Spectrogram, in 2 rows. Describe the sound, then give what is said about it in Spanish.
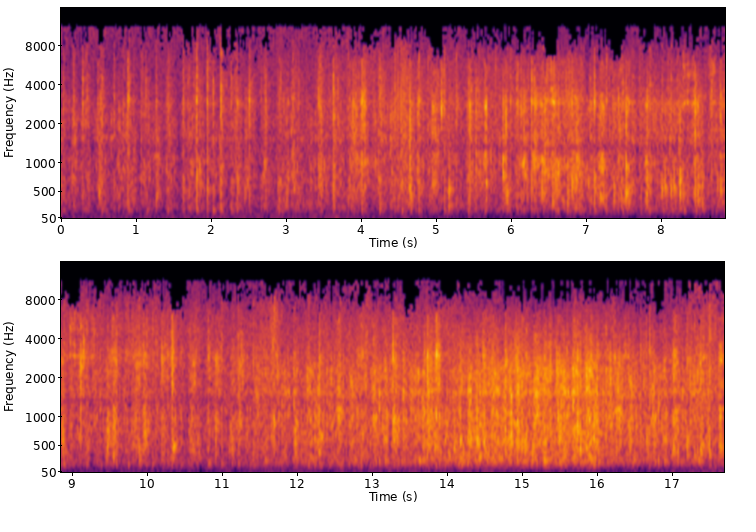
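Galloping horse hooves from a 1949 Western as a soldier rides ahead of a cavalry column: a dense, steady stream of many rapid hoofbeats, loud and continuous throughout, rising slightly toward the end. “Tyree se adelanta al galope mientras la columna avanza más despacio.”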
